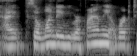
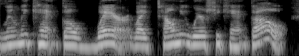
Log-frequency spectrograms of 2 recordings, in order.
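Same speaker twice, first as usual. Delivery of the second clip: raised shouting voice; 2 semitones higher than usual. Retelling driving home, yelling out loud to herself: imitating her own past yelling. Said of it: "I'm just yelling out loud at this point to myself".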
